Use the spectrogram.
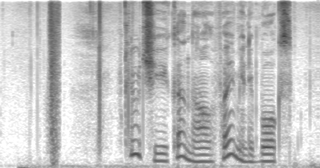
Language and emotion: Russian, sad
